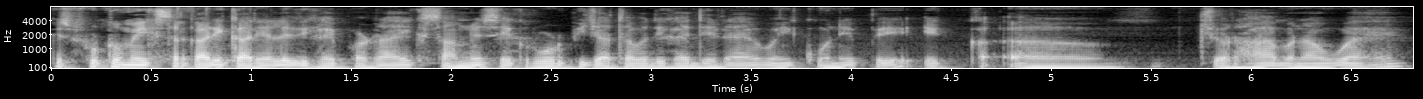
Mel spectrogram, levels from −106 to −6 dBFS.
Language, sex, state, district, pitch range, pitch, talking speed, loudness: Hindi, male, Jharkhand, Ranchi, 95-100 Hz, 95 Hz, 275 wpm, -18 LUFS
